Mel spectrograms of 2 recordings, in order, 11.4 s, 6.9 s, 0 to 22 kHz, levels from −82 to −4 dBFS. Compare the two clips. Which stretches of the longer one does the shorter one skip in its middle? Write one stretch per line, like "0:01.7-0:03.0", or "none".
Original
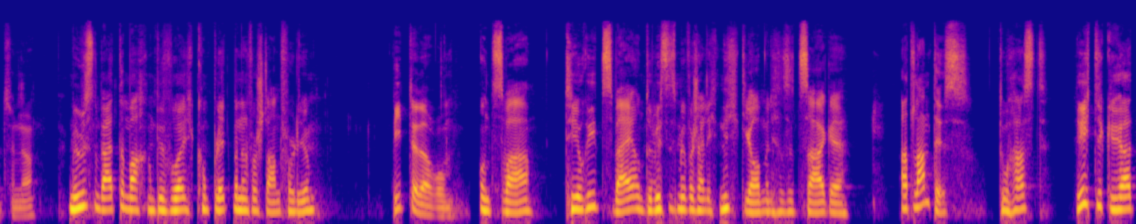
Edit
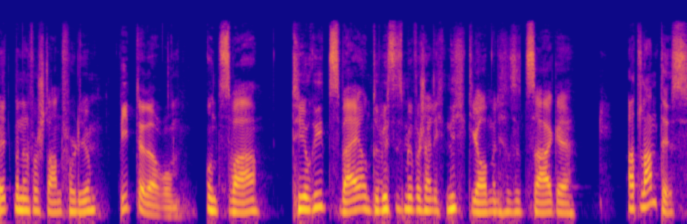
0:03.3-0:03.8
